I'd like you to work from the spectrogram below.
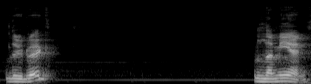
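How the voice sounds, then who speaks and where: A man casually commentating on a game live as a streamer, thinking out loud. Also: medium pitch, steady tone, extremely slow. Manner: reads game text aloud, thinks out loud.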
